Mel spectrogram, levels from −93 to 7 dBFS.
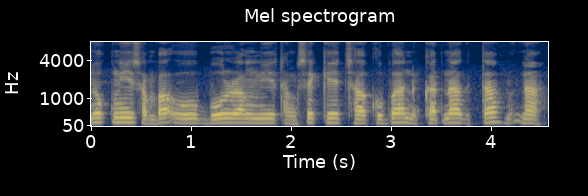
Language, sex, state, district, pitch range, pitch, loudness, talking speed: Garo, male, Meghalaya, South Garo Hills, 140-160 Hz, 155 Hz, -18 LUFS, 105 wpm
